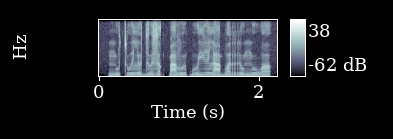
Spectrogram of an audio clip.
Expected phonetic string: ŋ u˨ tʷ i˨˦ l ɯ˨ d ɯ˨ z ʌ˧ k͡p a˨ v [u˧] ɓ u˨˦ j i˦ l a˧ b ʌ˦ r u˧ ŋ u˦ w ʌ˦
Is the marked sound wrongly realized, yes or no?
yes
